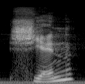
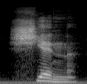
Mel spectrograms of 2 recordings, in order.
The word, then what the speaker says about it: chienne: Here we have the sound N, chienne, the female name for dog, we say, donc chienne.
